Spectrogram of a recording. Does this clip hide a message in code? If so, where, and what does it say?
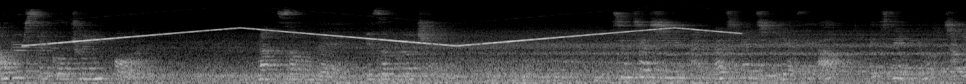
No, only a tone that sweeps in pitch again and again, with the noise of a subway station.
